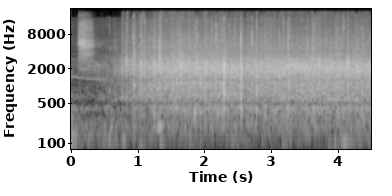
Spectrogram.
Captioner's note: audience applauding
